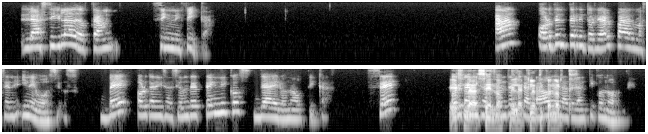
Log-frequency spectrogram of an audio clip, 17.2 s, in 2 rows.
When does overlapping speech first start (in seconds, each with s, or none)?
14.6 s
